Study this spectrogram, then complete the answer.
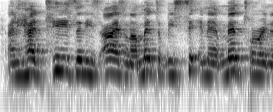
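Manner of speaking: ordinary talk, nothing marked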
